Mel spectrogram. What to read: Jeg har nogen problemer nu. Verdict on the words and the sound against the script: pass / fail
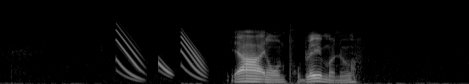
fail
